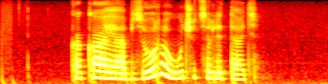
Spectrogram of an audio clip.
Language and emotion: Russian, neutral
